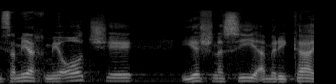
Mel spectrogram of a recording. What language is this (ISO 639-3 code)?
heb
